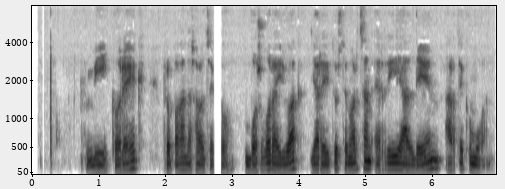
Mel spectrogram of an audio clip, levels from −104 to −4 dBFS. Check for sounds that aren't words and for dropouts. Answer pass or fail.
fail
